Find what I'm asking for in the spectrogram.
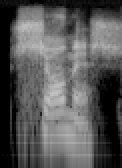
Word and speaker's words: Snohomish: Can you guys pronounce the town name that you're in? – Snohomish. – Snowman. – Snowman. No. Snowman-ish. – That's not even close.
